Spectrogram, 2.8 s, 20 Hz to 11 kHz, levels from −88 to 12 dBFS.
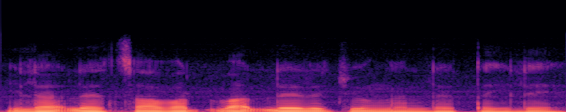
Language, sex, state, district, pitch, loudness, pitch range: Wancho, male, Arunachal Pradesh, Longding, 105 Hz, -14 LUFS, 100-110 Hz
